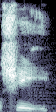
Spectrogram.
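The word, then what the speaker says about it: 四: they didn't want to call it Silent Hill Shi, which is Japanese for F, but no, Japanese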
